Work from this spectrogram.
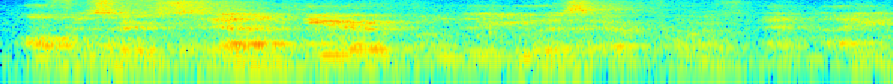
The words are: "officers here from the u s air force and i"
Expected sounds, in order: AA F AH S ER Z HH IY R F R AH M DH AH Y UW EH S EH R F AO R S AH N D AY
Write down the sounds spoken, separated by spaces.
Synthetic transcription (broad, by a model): AA F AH S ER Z HH IY R F R AH M DH AH Y UW EH S EH R P AO R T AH N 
